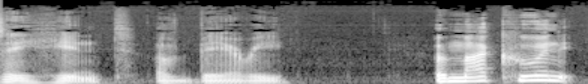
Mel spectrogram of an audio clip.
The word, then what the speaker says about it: Macoun: Macoun can be pronounced macaon, but I prefer the French-sounding macoun.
